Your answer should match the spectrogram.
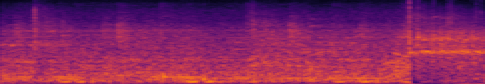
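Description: A bat strikes a pitched baseball with a sharp crack near the start, over the steady rumbling, clattering noise of a batting cage.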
